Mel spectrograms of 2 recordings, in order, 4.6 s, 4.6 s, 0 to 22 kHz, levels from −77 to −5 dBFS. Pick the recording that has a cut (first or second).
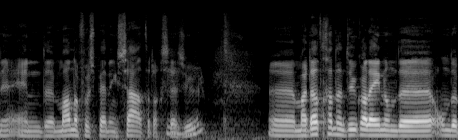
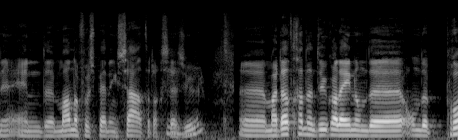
second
